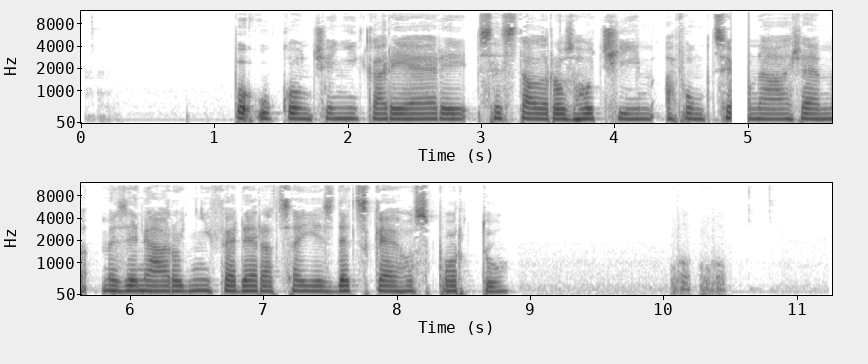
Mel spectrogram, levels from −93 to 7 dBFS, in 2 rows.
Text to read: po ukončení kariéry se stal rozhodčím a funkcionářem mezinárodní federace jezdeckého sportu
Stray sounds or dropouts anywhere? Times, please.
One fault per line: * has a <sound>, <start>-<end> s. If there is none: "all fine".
* has a dropout, 4.9-5.0 s
* has a laugh, 10.1-10.5 s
